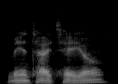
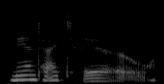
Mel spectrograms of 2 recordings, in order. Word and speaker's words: Manti Te'o: Manti Te'o. – Manti Te'o.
